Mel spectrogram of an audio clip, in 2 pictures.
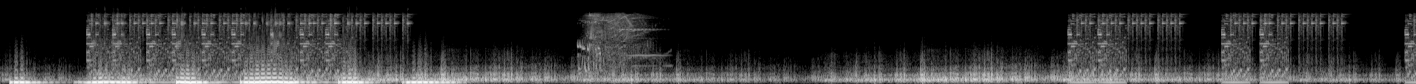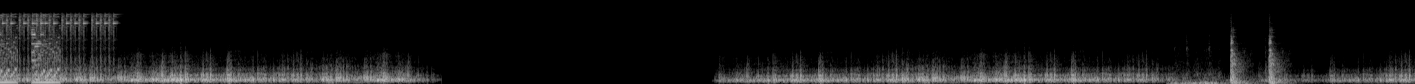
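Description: A ball rolls and rumbles steadily along a wooden track.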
